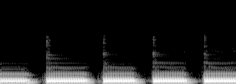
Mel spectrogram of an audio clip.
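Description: Four sustained, deep low notes from the E string of a short-scale bass guitar, each held for about half a second with short breaks between them, loud and alone with no other sound.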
